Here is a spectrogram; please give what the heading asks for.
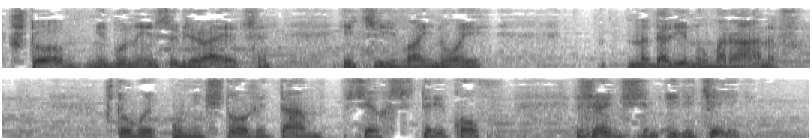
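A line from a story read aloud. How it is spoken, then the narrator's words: Trembling voice. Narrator (Russian): дрожащим голосом сказал Верес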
